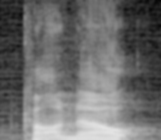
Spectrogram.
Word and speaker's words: Karnaugh: you mean yeah yeah so it's known as a con con con now con Now map con Now map yeah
